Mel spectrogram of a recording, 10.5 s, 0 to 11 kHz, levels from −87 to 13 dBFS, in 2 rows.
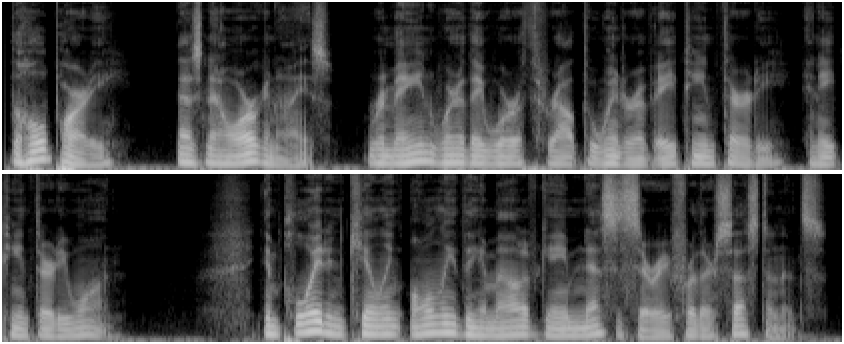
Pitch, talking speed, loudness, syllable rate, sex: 95 Hz, 185 wpm, -20 LUFS, 6.5 syllables/s, male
